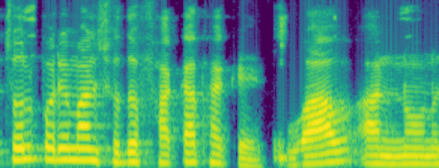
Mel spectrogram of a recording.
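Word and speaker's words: واو: ওয়াও, ওয়াও উচ্চারণ করতে কয় আলিফ লম্বা হবে? চার আলি, এই যে 4 লেখা আছে আপনাদের প্রত্যেকটা ঘরেই, অঙ্কেল দেওয়া আছে কোনটা কয় আলিফ হবে উচ্চারণ করতে। জি। আর ঠোঁট গোল হবে।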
